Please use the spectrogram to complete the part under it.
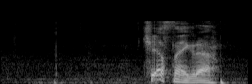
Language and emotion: Russian, positive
